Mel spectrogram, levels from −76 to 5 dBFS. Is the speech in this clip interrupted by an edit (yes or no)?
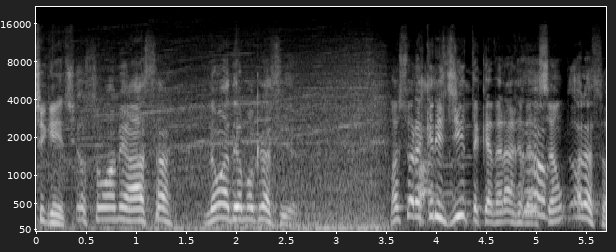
no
